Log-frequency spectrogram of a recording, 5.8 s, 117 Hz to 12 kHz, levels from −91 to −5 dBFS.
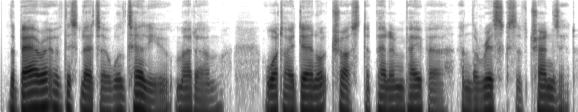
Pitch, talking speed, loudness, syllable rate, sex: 110 Hz, 240 wpm, -19 LUFS, 5.7 syllables/s, male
